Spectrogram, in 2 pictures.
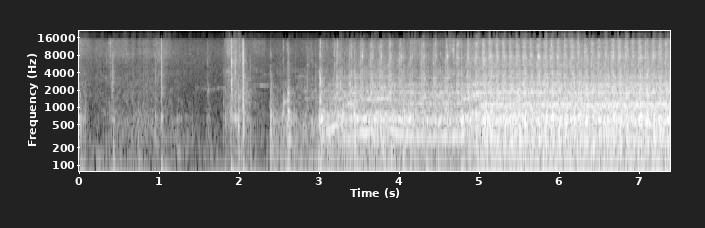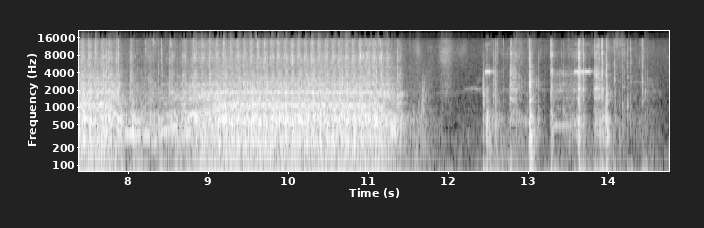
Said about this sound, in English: I'm going to sew these across the top, but within the seam allowance, so quite close to the edge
